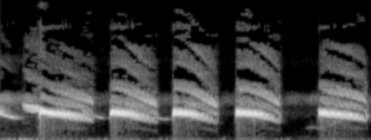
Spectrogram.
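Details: Female Chinese hwamei call meant to rouse males into varied singing: five loud, harsh, slurred descending notes, each about half a second long, repeated at fairly even intervals.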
